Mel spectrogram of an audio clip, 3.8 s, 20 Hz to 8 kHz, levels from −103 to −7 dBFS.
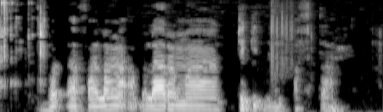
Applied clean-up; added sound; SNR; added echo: classical method Wiener filter.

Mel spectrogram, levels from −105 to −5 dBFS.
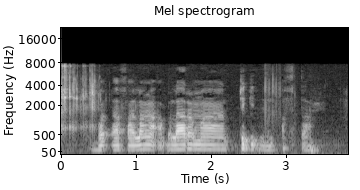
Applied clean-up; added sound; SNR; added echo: none; Glass; 7 dB; none.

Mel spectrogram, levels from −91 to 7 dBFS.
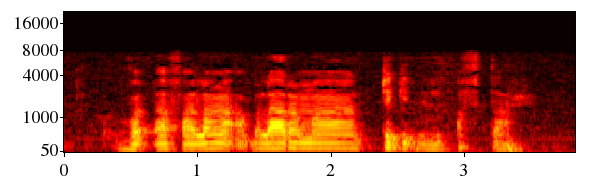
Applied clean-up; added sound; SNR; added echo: none; none; none; none.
